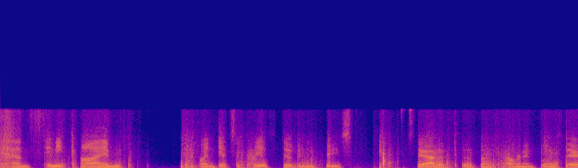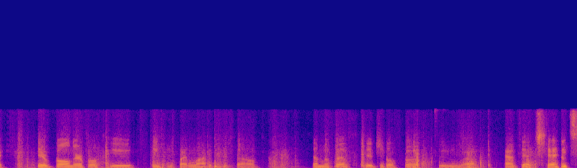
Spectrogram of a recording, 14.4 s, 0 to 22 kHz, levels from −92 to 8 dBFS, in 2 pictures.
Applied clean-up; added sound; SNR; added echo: neural mask model RNNoise.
